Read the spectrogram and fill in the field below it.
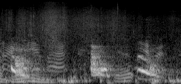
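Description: Hunting dogs bark in three sharp bursts close by, each bark followed by a short pause, out in the woods during a mountain lion track.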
